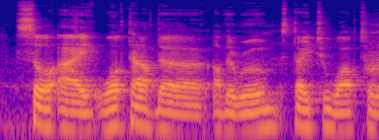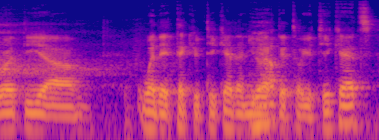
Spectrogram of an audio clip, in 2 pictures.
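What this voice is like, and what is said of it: Slight French accent. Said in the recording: “my French accent, which is charming French accent, slightly French accent.”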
